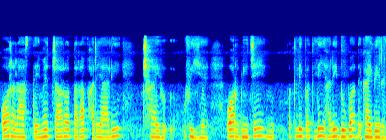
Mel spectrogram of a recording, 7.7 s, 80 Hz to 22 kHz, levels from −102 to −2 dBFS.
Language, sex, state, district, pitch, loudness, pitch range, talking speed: Hindi, female, Bihar, East Champaran, 185 Hz, -32 LUFS, 175-195 Hz, 140 wpm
